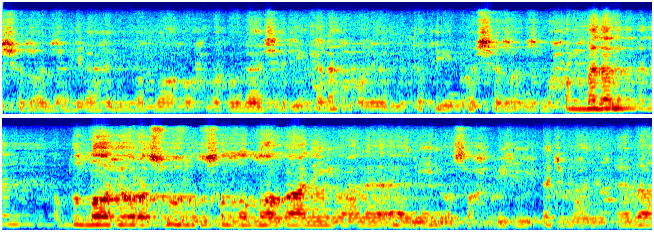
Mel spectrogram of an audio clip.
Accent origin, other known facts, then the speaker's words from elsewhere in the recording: Egypt; أيها الأحباب، بلدنا مصر تمر بمرحلة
